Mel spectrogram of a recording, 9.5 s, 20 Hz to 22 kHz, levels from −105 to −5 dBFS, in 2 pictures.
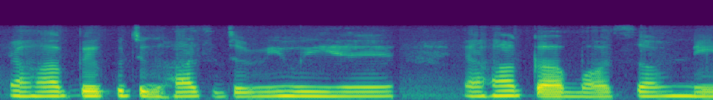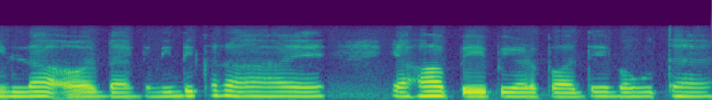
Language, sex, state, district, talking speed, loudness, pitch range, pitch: Hindi, female, Bihar, Kishanganj, 130 wpm, -17 LUFS, 170-185 Hz, 180 Hz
